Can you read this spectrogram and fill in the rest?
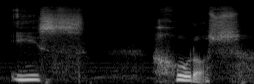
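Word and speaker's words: ἰσχυρός: español lo tradujeron como fuerte en griego se pronuncia is juros y esto se puede traducir como poderoso o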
